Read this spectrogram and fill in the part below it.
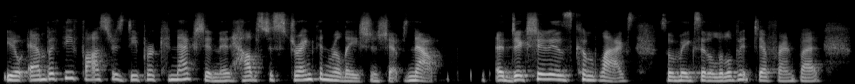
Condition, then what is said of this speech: None; typical speech.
